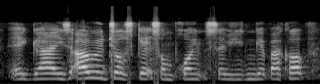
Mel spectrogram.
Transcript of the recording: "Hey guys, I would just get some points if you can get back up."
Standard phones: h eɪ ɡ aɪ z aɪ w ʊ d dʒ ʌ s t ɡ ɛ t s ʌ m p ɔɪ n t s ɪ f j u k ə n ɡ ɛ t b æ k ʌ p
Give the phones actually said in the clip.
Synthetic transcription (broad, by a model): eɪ ɡ aɪ z aɪ w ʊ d dʒ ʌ s ɡ ɛ t s ʌ m p ɔɪ n t s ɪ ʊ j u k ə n ɡ ɛ t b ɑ k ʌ p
